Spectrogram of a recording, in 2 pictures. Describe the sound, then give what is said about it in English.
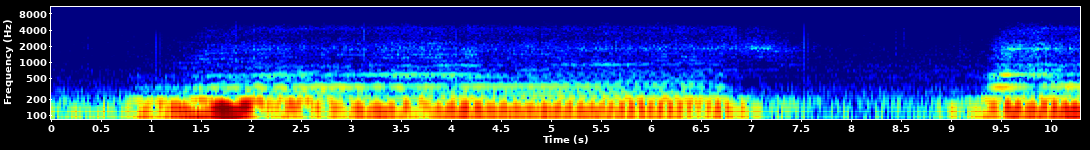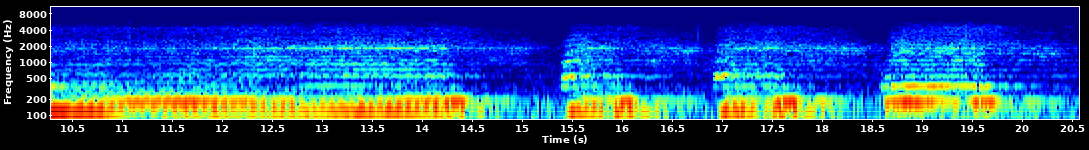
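Deep, sustained steam whistle blasts from side-wheel riverboats, including a steel-hull side-wheel steamboat: two long, rich harmonic blasts of several seconds each, followed by three shorter blasts in quick succession. “So close your eyes and you'll hear the two side wheelers named Bonanza, the City of Cincinnati, the Kentucky, the Steel Hull Side Wheel Cincinnati, and the Sailor.”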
